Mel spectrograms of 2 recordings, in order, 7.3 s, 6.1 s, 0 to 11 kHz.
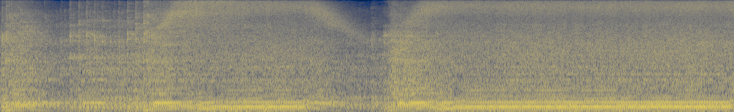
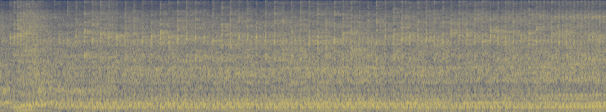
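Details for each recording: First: Stihl FS91R four-stroke line trimmer that started but wouldn't take throttle, after carburetor work: revs cleanly up and down twice, pitch climbing smoothly; runs well now, seems idling too rich, needs adjustment. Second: Stihl FS91R four-stroke line trimmer that starts but won't take throttle: fast, steady buzzing idle with a heavy, blubbery edge. It seems to idle rich, and idle speed had to be raised; the low-speed adjustment is being tuned.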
